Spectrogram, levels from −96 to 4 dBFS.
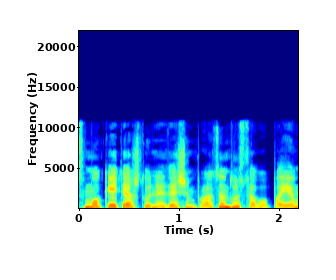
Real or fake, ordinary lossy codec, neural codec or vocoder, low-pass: real; AAC, 48 kbps; none; 10.8 kHz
